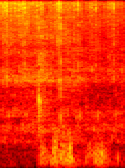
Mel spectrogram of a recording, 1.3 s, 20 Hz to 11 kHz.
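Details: 2008 Toyota RAV4 that also consumes oil: uneven, lumpy idle with a stumbling beat breaking the exhaust rhythm; a very random misfire at idle, never repaired.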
